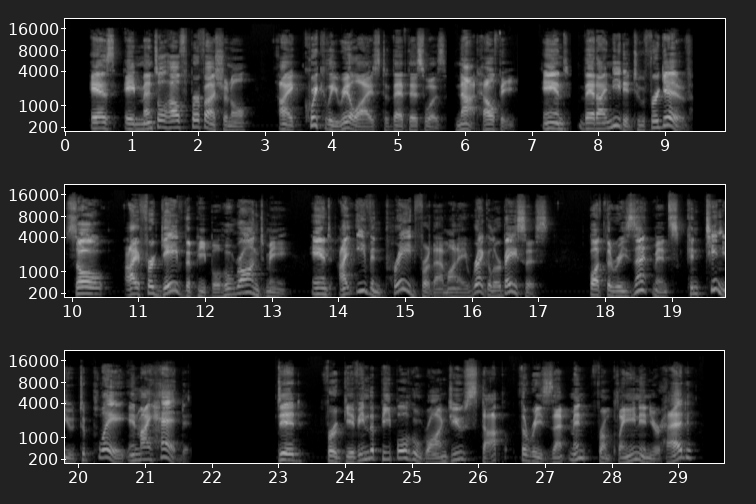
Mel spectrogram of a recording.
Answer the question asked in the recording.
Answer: No. Unfortunately, no matter how many times I prayed for the people who wronged me, the resentments kept haunting me.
